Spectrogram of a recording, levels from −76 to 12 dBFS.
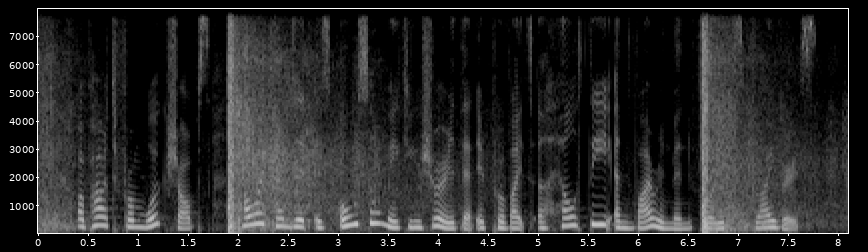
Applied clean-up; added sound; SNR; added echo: none; Gunshot, gunfire; 8 dB; none.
